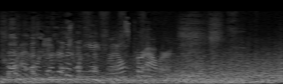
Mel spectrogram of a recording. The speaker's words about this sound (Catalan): Cap amunt. Està enlairant, eh? Sí que està enlairant, sí.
